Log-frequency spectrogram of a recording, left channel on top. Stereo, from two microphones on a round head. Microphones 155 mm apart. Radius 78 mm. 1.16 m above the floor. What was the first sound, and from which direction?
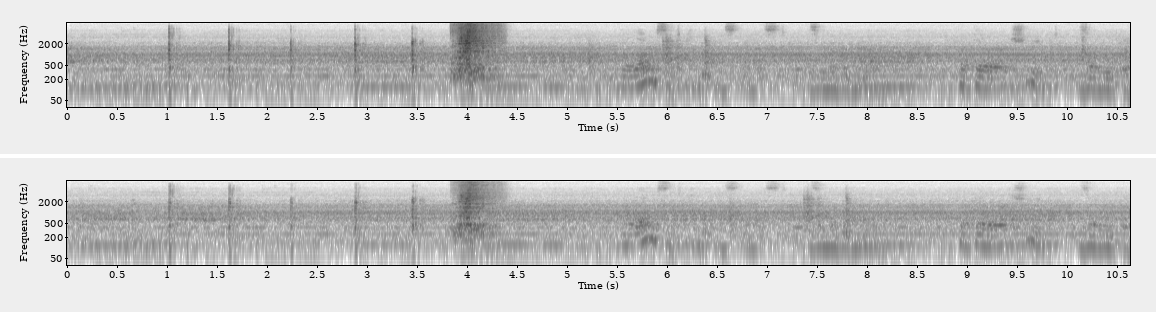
Hammering, 80° left.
